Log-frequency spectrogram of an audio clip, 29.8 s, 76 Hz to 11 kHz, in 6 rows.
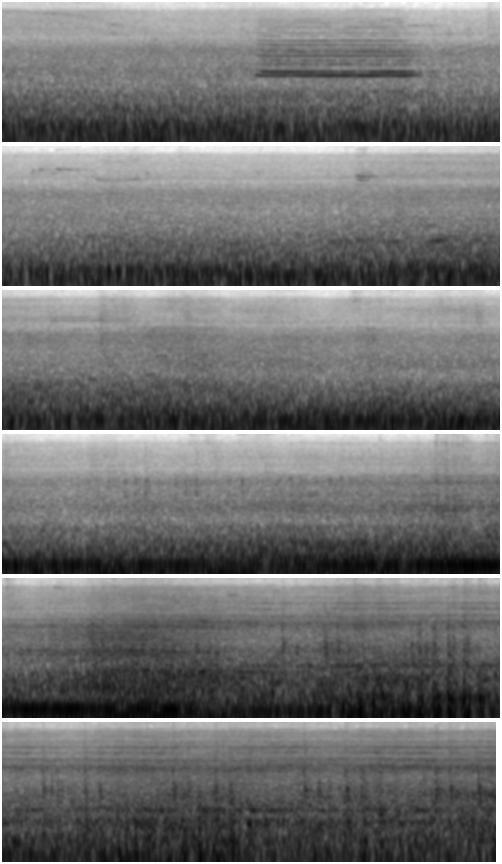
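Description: D19E diesel-electric locomotive hauling a passenger train: its engine drone grows slowly louder as it approaches, with one short horn blast about three seconds in. From about twenty seconds in the train passes close by, and the rumble and clatter of the carriages' wheels on the rails takes over.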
